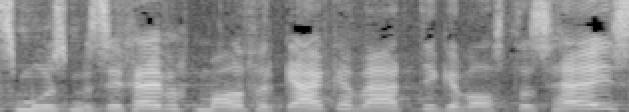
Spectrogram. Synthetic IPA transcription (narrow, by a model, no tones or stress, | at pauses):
smuəsməsɪχæɪfɑχmɑːlfɛɾɡæːɡəvæɾtɪɡəʋɑsd̥ɑshɛɪs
